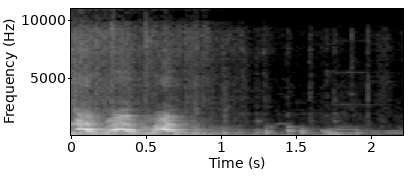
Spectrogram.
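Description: A Mykolaiv pigeon coos three times in quick, soft, throaty rolls, close by, then fades into quiet background murmur.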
